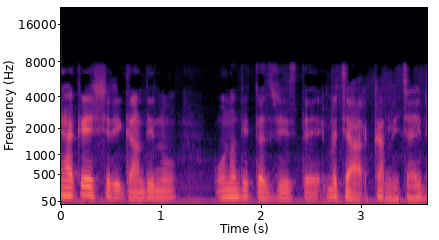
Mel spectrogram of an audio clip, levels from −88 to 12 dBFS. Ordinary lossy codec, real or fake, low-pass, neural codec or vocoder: none; fake; none; codec, 16 kHz, 6 kbps, DAC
